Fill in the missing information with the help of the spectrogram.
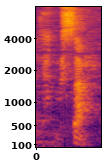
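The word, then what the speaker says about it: たくさん: 자, 닭굴상, 닭상, 닭쿠가 거의 발음이 들리지 않습니다.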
